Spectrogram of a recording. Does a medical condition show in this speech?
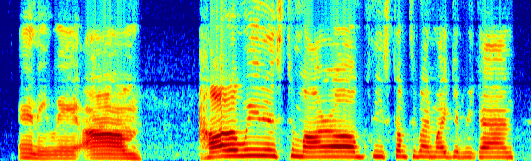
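Yes: mild cerebral palsy; mild, born prematurely, helmet and braces in childhood.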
